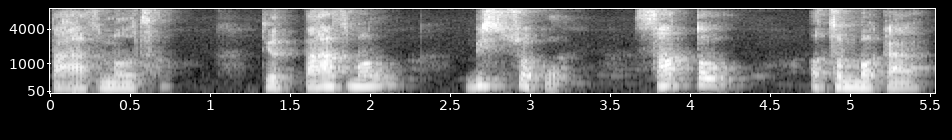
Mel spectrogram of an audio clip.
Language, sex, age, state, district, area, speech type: Nepali, male, 60+, West Bengal, Kalimpong, rural, spontaneous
